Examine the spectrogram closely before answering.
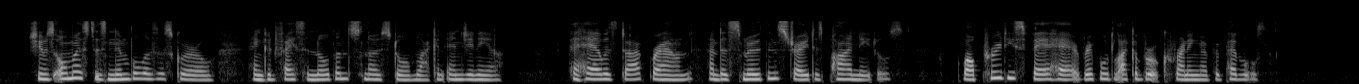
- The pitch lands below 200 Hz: No, high, 230 Hz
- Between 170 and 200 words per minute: Yes, average, 185 wpm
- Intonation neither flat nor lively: No, narrow, 1.9 semitones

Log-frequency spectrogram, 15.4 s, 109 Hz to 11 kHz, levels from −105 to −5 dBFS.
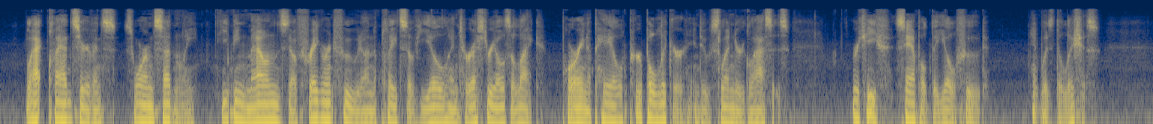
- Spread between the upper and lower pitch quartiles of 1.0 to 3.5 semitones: No, average, 4.1 semitones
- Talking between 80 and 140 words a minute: Yes, slow, 135 wpm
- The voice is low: Yes, low, 100 Hz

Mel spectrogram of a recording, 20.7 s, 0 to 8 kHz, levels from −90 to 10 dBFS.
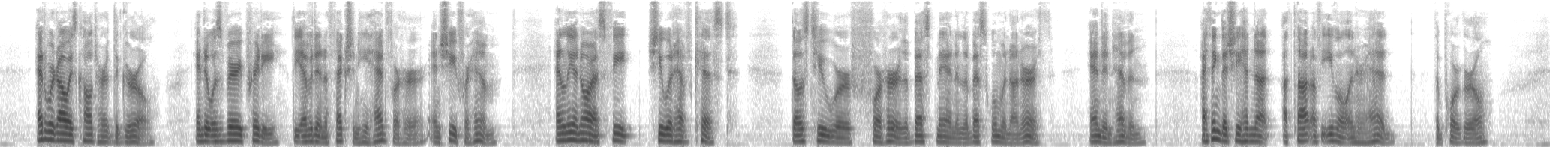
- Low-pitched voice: Yes, low, 115 Hz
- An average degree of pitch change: Yes, average, 4.0 semitones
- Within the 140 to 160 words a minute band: No, average, 170 wpm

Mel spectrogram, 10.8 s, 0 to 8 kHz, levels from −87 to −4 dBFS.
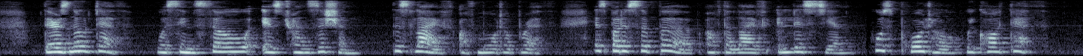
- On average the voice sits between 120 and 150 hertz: No, high, 210 Hz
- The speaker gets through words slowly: No, average, 150 wpm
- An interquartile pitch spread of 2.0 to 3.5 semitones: No, average, 4.7 semitones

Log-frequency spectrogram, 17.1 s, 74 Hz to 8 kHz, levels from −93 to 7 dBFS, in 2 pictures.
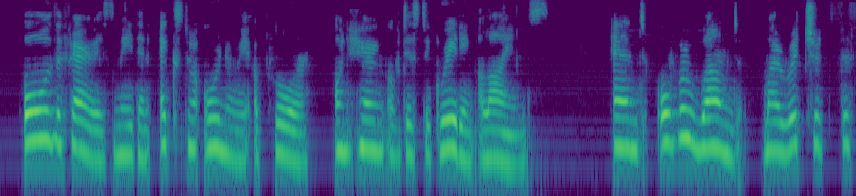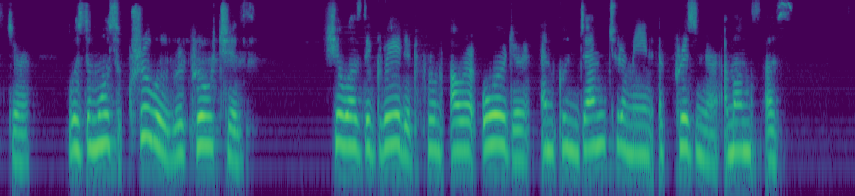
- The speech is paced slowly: Yes, slow, 130 wpm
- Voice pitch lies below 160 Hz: No, high, 220 Hz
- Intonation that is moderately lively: Yes, average, 3.8 semitones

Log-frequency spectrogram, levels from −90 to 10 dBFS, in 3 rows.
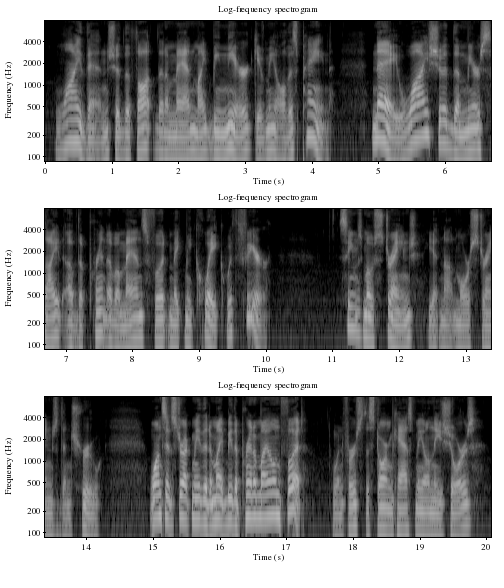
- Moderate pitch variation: No, wide, 6.0 semitones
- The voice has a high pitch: No, low, 115 Hz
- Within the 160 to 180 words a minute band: No, average, 200 wpm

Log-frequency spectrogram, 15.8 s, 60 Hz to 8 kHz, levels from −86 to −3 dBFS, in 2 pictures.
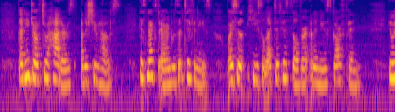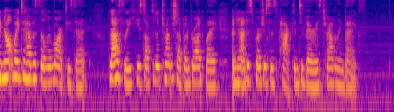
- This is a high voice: Yes, high, 220 Hz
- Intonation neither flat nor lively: Yes, average, 4.0 semitones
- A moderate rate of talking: No, fast, 210 wpm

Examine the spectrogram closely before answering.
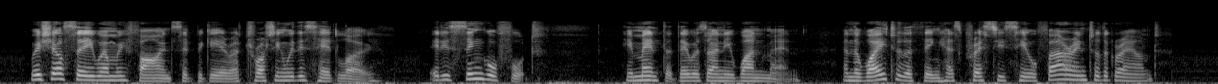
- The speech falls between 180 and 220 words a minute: Yes, average, 190 wpm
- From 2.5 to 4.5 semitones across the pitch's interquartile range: Yes, average, 3.9 semitones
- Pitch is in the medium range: Yes, medium, 180 Hz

